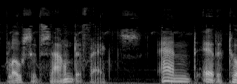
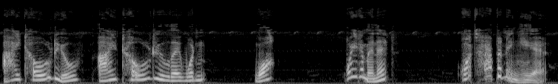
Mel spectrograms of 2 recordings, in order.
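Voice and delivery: high, loud, alarmed robot voice; panicking droid; 5 dB louder than usual. A narrator's reading. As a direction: go from fussing to startled alarm.

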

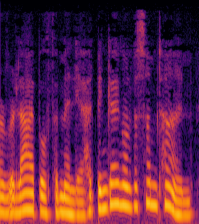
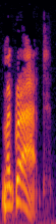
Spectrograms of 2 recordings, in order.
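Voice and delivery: sharp high call across the room; old witch snapping a name; Granny's call; 7 semitones higher than usual. Acted. Granny catching Magrat's eye, sharp call.

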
